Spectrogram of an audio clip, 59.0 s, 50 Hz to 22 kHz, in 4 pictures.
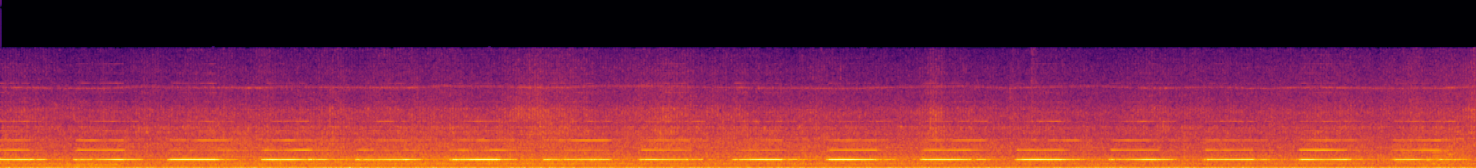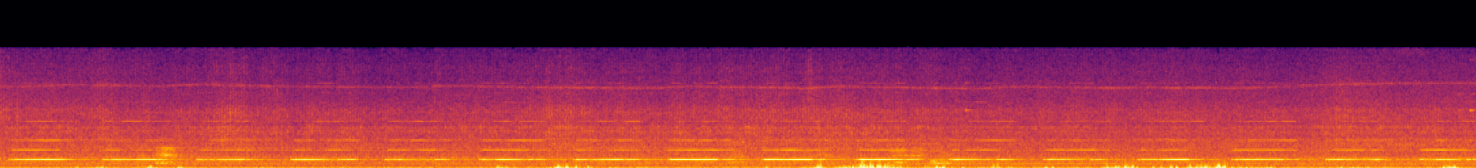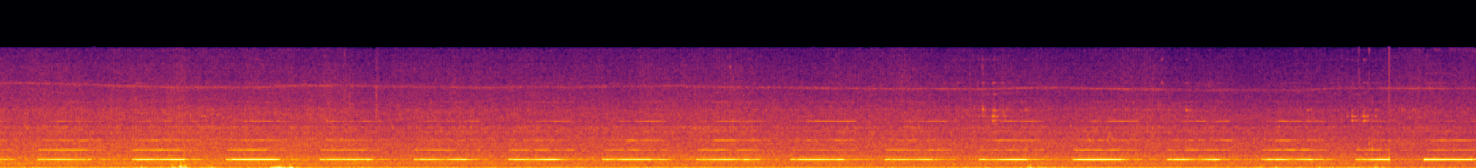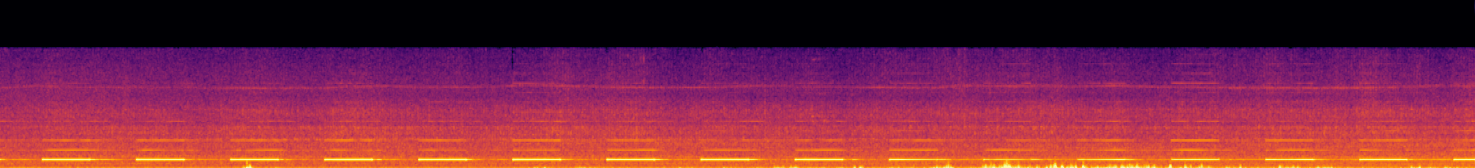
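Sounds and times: back-up alarm beeping: 0:00.0 - 0:59.0
engine humming: 0:00.0 - 0:59.0.

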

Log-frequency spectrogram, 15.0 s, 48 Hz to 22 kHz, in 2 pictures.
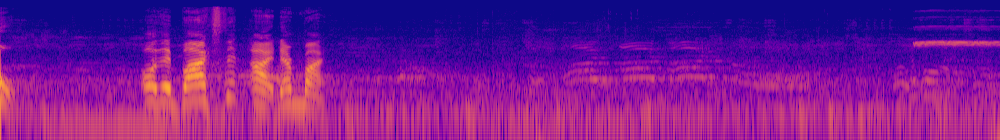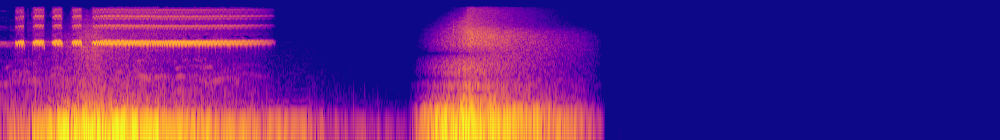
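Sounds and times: whistle blasts: 0:06.8 - 0:09.9
short rushing whoosh: 0:07.6 - 0:12.0
heavy low rumble: 0:09.4 - 0:11.9.

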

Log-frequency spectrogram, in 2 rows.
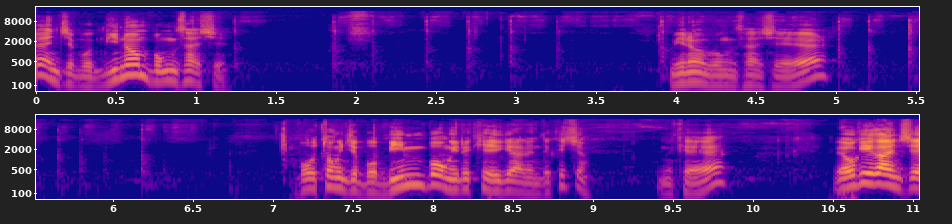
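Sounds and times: pen scratching while writing: 0:01.2 - 0:07.1.

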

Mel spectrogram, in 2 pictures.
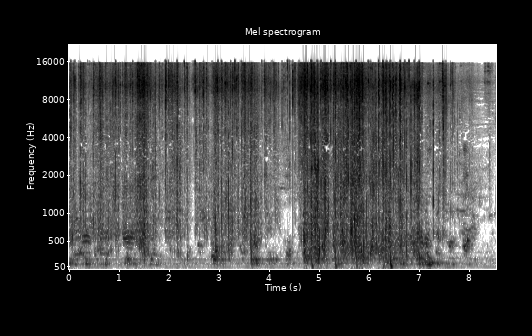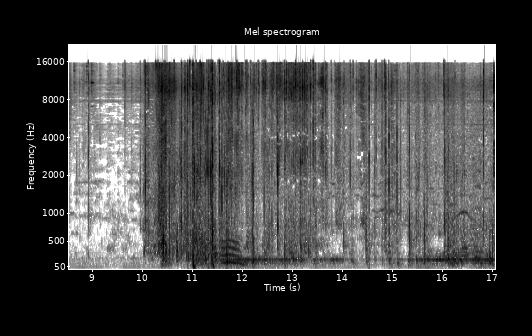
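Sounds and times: rustling and crinkling handling: 0:00.0 - 0:09.0, 0:09.6 - 0:17.0
low steady hum: 0:10.6 - 0:17.0.

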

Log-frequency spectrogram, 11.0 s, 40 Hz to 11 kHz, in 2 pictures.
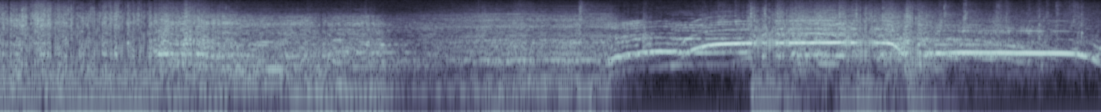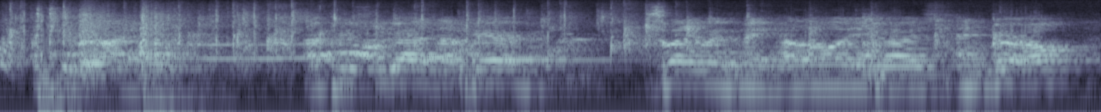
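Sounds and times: heavy metal song: 0:00.0 - 0:02.9
crowd cheering: 0:02.1 - 0:10.5.

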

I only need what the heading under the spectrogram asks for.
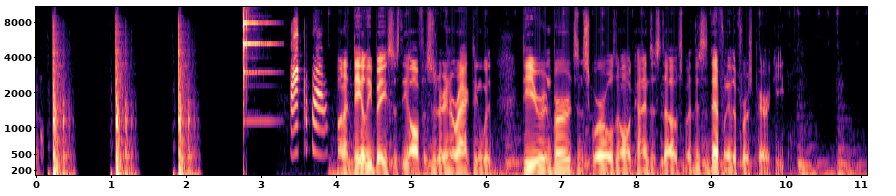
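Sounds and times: bright bell ding: 0:02.8 - 0:03.5
bird-like chirps: 0:03.4 - 0:03.9.

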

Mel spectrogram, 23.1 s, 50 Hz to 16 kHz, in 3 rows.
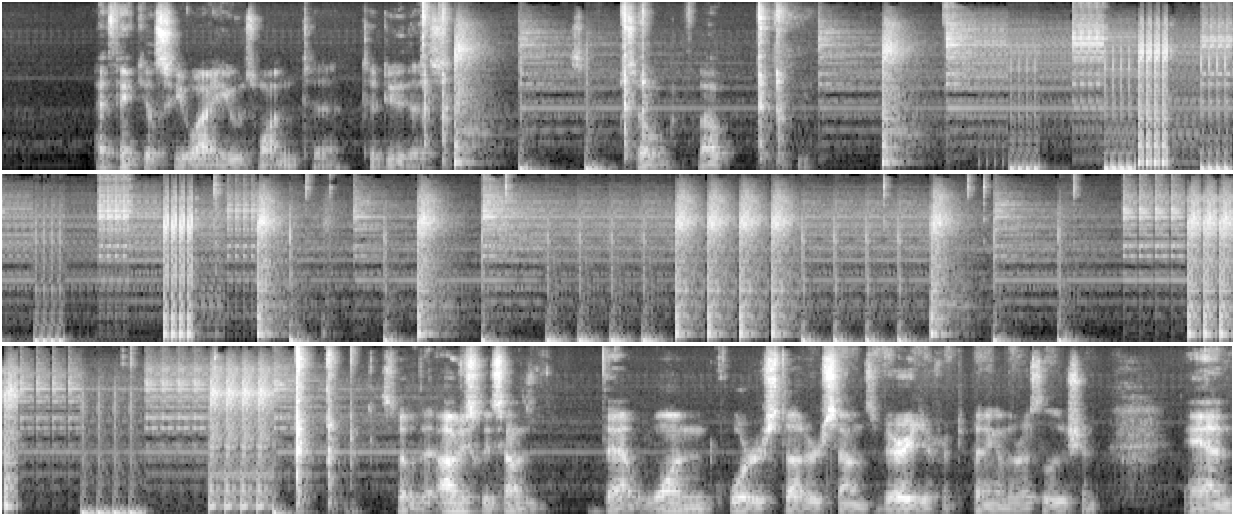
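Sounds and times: stuttering drum loop: 0:02.6 - 0:18.4.

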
